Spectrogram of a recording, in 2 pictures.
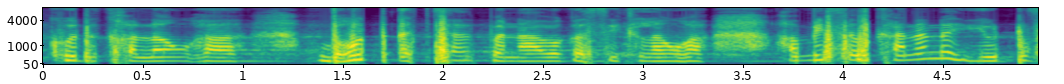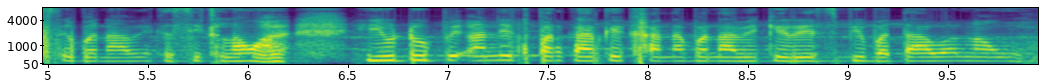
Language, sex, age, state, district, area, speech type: Maithili, female, 45-60, Bihar, Sitamarhi, rural, spontaneous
